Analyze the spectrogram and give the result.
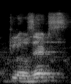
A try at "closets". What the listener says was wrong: Closes. T silent actually. वहाँ पे closes बोलना चाहिए.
